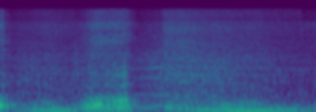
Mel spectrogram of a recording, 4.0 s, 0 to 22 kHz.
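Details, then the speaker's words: 2020 Shelby F150 after long-tube header install and exhaust leak fix with V-band: single quick rev rises and falls cleanly with deep, subdued exhaust, no ticking or puffing; much quieter, exhaust sounds sealed. "that's way quieter dude we can fix it a little bit"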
